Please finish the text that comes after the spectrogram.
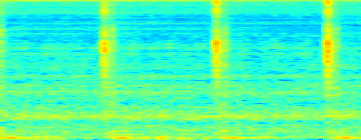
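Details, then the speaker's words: Diesel heater in an off-grid cabin being restarted after a full teardown and soot clean-out: dosing pump ticks crisply about every half second over a faint low hum, pushing air bubbles out through the clear pressure-side line while priming. Normal. "The air bubbles working their way out through the pump."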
